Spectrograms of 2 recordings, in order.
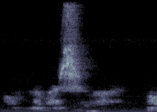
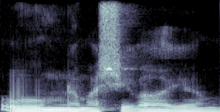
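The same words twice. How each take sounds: First: It is murmured so softly it is barely audible. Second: It is spoken fairly loudly and clearly. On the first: This is the subtler, inward form of repetition. "ऐसे बोलते हैं जैसे पास वाले को भी सुनाई ना दे, लेकिन आवाज आएगी" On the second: This is the gross, outward form of repetition. "थोड़ा जोर से हम बोलते हैं, जोर से बोला"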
